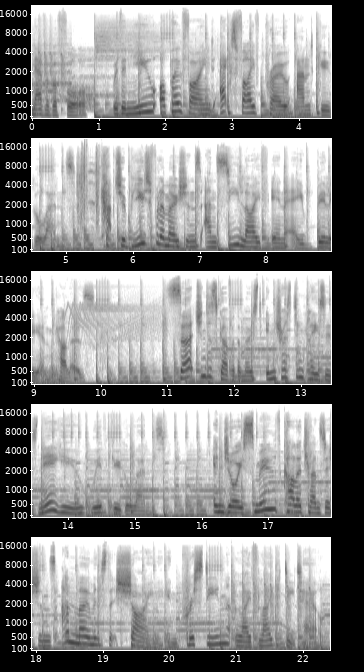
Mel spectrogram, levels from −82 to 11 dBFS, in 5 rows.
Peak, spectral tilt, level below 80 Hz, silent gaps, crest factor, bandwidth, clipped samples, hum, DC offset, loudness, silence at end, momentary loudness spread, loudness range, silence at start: -8 dBFS; -4.5 dB/octave; -32 dBFS; none; 14 dB; 19 kHz; under 0.1%; none; under 0.1%; -23 LUFS; 0 s; 8 LU; 4 LU; 0 s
